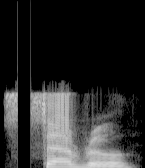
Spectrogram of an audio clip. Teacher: it's a three syllable word and stress is on the first syllable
